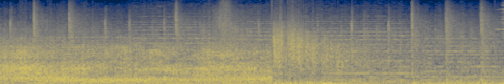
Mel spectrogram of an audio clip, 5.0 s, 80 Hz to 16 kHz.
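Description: Test launch of a Fatah-4 cruise missile: a loud, sustained roaring rush with a heavy low boom partway through, then a continuing rumble that fades slightly, with no voices.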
